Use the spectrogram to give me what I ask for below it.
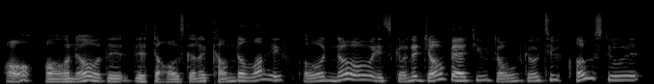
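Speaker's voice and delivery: goofy fake panic at a scary film; mock scared. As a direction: overplay fear of the doll. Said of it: "I was like".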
